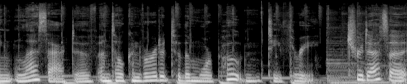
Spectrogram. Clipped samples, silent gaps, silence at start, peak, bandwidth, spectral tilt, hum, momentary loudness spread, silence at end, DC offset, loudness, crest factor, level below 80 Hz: under 0.1%; none; 0 s; -2 dBFS; 18.5 kHz; -6.5 dB/octave; none; 6 LU; 0 s; under 0.1%; -15 LUFS; 10 dB; -26 dBFS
